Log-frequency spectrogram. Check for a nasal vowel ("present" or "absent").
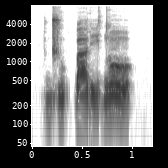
present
